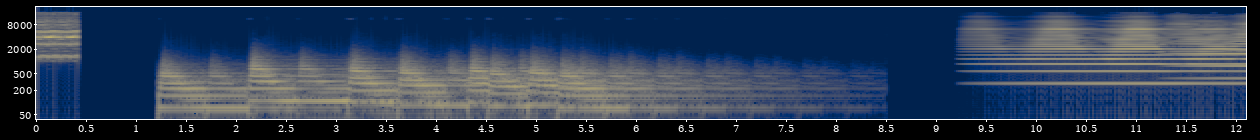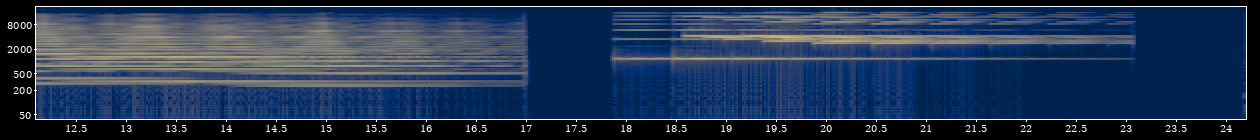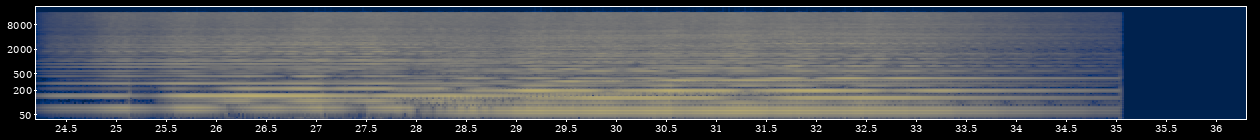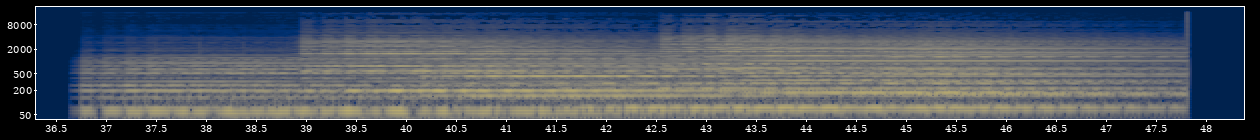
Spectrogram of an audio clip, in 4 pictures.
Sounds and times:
Synthesizer: 1.2s - 7.7s, 9.2s - 17.0s, 24.2s - 35.0s, 36.7s - 47.8s.

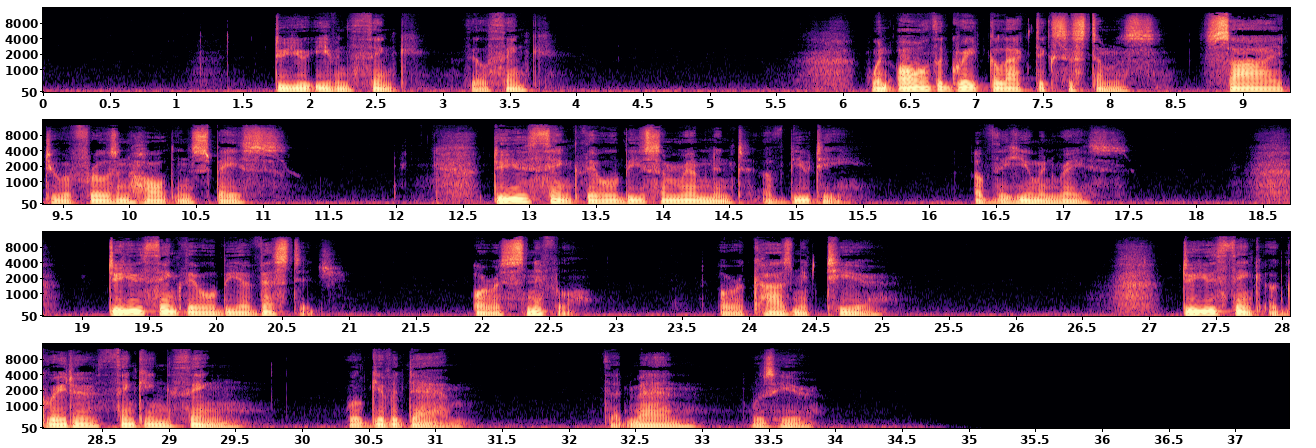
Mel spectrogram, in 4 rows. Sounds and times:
Speech: 1.7s - 3.9s, 6.2s - 11.3s, 12.6s - 15.6s, 16.3s - 17.6s, 19.2s - 21.0s, 21.9s - 22.9s, 23.7s - 25.2s, 27.2s - 31.4s, 32.2s - 34.0s.

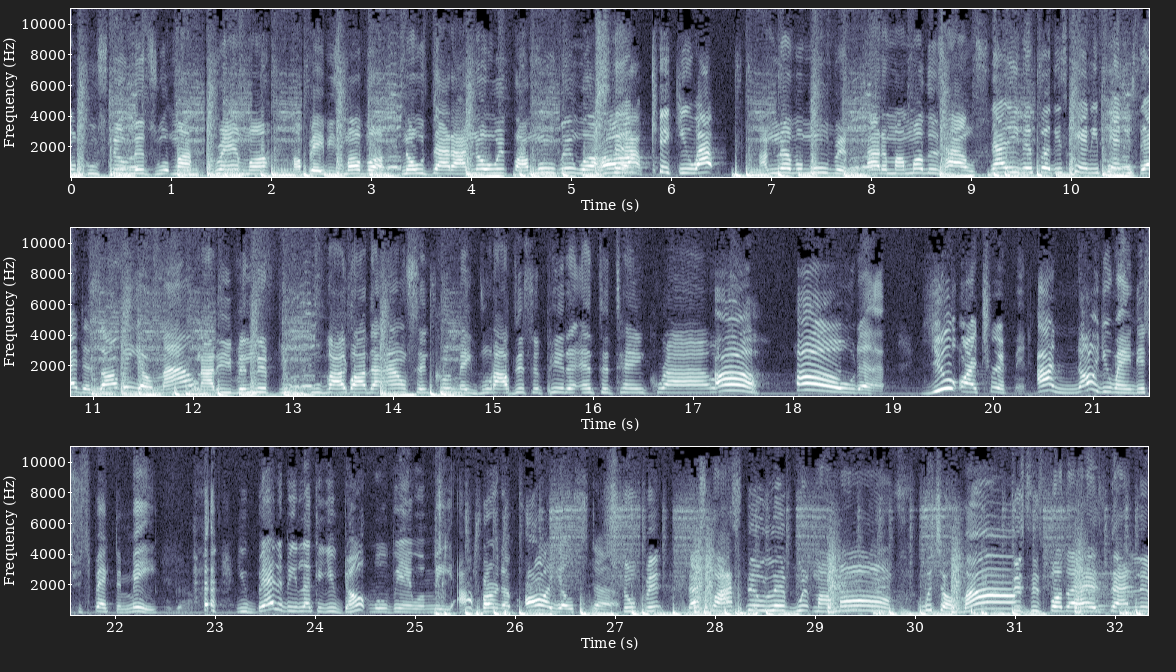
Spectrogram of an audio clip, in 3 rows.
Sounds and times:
Music: 0.0s - 15.2s, 24.3s - 32.3s
Speech: 0.0s - 29.1s.

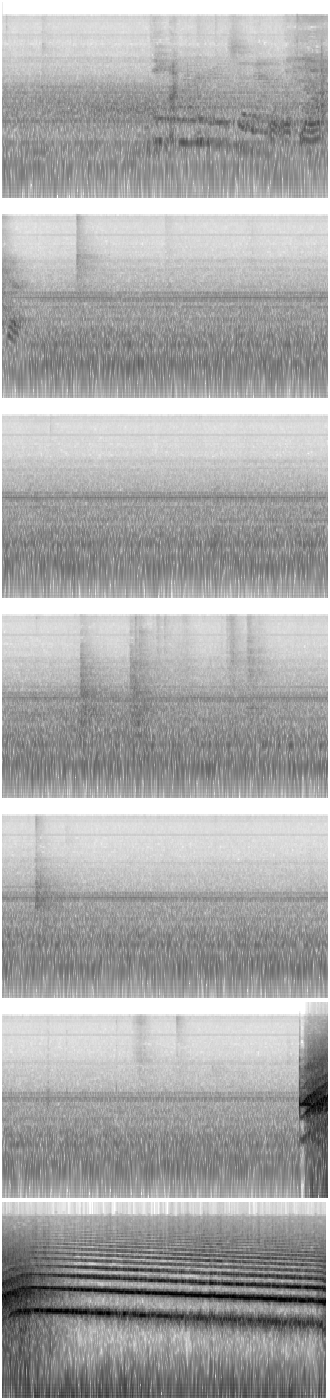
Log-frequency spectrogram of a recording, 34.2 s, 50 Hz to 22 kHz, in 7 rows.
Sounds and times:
Siren: 28.9s - 34.2s.

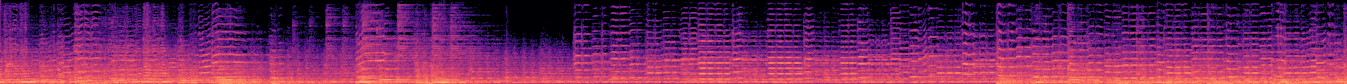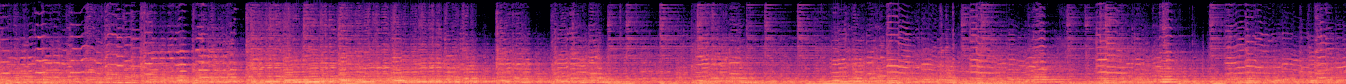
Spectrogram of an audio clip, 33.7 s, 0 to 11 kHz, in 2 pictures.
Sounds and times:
Orchestra: 0.0s - 33.6s
String section: 0.0s - 33.6s.

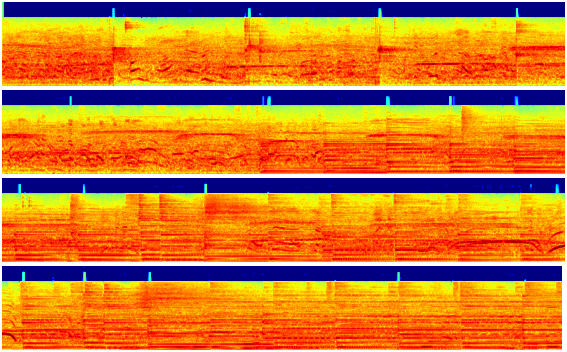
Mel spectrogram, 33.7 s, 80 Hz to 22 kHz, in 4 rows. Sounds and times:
Music: 12.1s - 33.7s.

